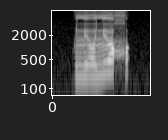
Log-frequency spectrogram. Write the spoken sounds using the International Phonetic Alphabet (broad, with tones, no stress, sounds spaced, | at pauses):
lʲ o˨ lʲ o˦ χ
